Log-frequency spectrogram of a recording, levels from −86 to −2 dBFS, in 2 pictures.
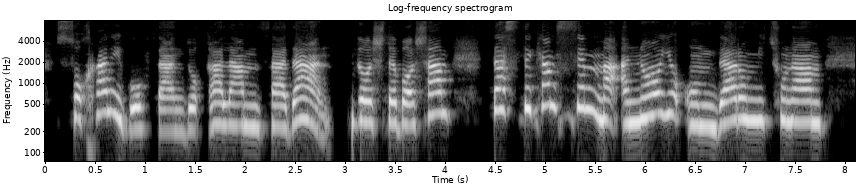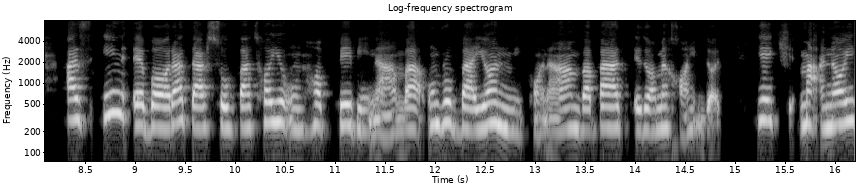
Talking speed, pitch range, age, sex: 120 wpm, 245-335 Hz, 30-49, female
